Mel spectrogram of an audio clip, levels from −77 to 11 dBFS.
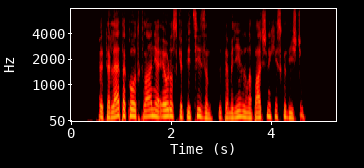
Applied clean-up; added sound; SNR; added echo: neural mask model Resemble Enhance denoiser.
